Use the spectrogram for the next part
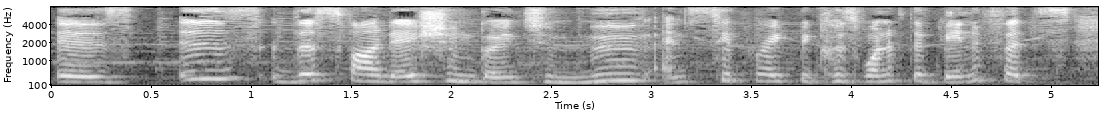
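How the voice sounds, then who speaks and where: A woman's voice: on the high side, moderate pace, a bit bright, soft background music. A woman beauty vlogger chatting casually to camera in an emphatic, opinionated, informal way. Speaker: beauty vlogger reviewing makeup.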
